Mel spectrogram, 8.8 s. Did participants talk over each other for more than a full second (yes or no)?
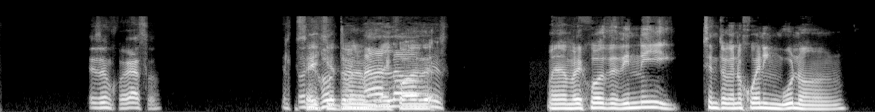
yes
